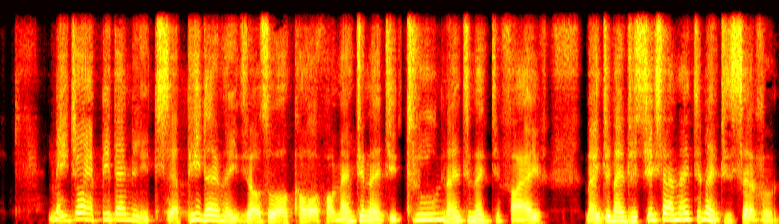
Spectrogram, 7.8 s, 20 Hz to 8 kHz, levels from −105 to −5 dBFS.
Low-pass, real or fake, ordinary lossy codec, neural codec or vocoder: 7.2 kHz; fake; none; codec, 16 kHz in and 24 kHz out, 0.6 kbps, FireRedTTS-2 codec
